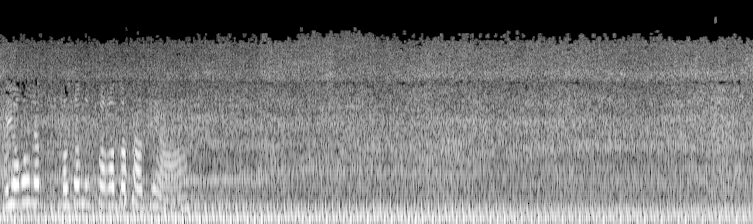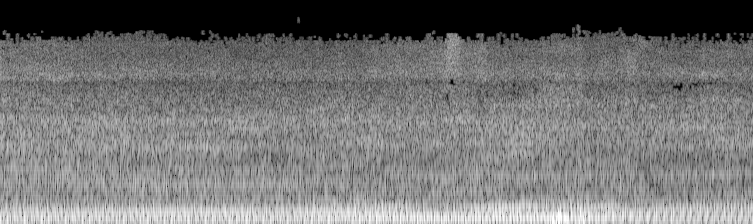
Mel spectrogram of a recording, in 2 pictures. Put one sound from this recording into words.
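A pressure washer motor hums steadily.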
